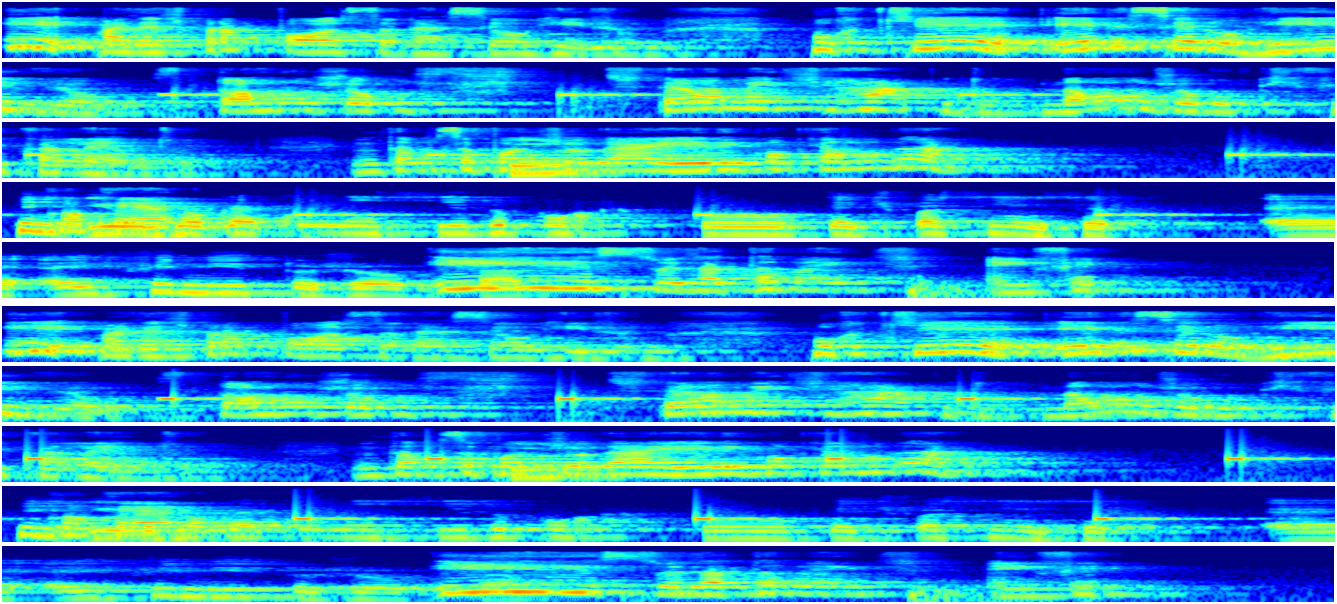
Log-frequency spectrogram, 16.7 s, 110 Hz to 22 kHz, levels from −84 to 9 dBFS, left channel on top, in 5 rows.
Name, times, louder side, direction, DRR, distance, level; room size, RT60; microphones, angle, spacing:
voice 1, 0.0-7.0 7.5-9.1 10.3-10.4 14.4-16.1, left 2 dB, 70° left, 3 dB, 1.0 m, -27 dB
sound 1, 3.7-3.8 4.7-4.8 5.7-5.8 6.7-6.8 7.7-7.8 8.7-8.8 9.7-9.8 10.7-10.8 11.7-11.8 12.7-12.8, right 9 dB, 65° right, 0.9 m, -21 dB
voice 2, 10.0-12.8 13.1-14.7 16.0-16.1, left 6 dB, 50° left, 8 dB, 0.3 m, -29 dB
8.4 x 3.2 x 6.0 m, 0.88 s
head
